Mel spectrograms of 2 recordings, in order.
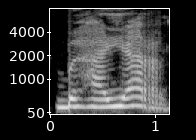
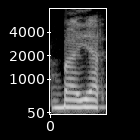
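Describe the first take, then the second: First: An extra h sound is inserted after the first consonant. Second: It is said plainly with no added h sound. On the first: A speaker with a speech disorder says it. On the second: The standard pronunciation.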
